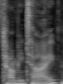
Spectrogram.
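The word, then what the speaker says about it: Tommy Tighe: That's Tommy Tai. The GH is silent.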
